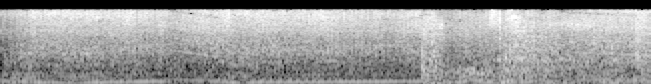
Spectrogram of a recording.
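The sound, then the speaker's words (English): A rocket car engine in the video game Rocket League revs with a steady droning whine that rises and dips, then a sudden burst of boost and impact noise takes over partway through as the car jumps, hits the ball and scores a goal, loud. “The car jumps. The car hits the ball. Scores a goal.”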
